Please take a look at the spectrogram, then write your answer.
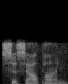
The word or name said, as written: Cisalpine Gaul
